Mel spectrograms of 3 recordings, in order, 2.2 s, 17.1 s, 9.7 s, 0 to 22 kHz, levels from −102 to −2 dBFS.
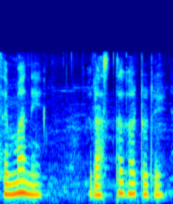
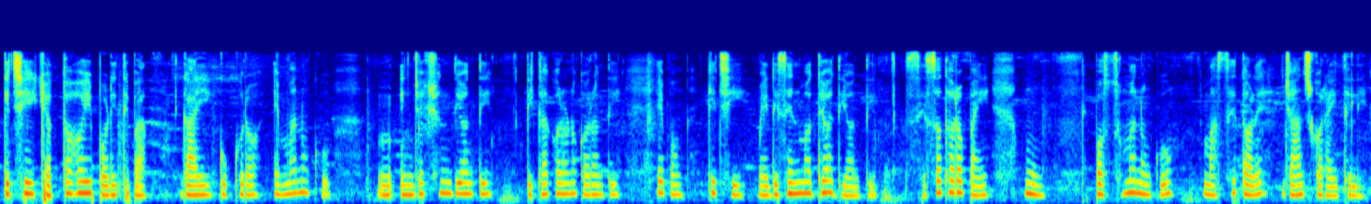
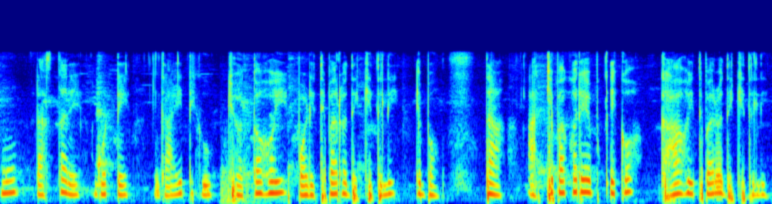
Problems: constant background noise, continuous background conversations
